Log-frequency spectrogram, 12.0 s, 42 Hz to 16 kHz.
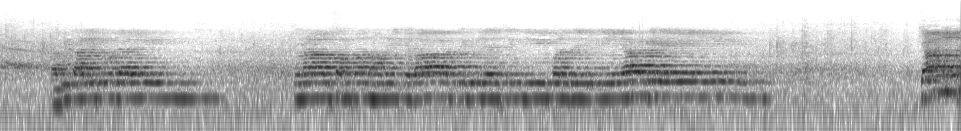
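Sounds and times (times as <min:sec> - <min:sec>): man chanting through microphones: 0:00.6 - 0:02.7, 0:03.7 - 0:09.7, 0:11.5 - 0:12.0.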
